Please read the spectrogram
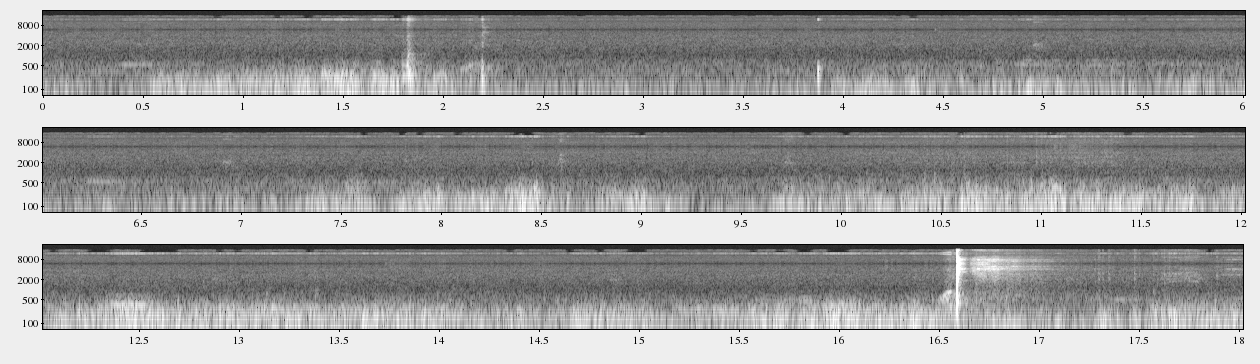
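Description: A golf club strikes a ball off the tee with a single sharp crack about a second and a half before the end, over a low, uneven rumble.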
